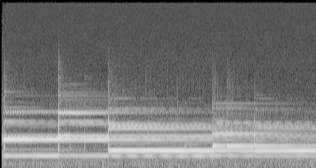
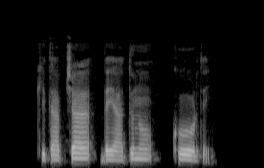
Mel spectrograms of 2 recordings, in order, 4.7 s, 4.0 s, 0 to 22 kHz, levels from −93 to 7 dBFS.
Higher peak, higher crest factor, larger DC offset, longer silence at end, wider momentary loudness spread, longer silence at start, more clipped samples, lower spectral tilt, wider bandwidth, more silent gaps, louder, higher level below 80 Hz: first, 0 dBFS vs -14 dBFS; second, 8 dB vs 16 dB; neither; second, 0 s vs 0.85 s; second, 1 LU vs 12 LU; second, 0.05 s vs 0.6 s; neither; about the same, -6 dB/octave vs -6 dB/octave; first, over 20 kHz vs 7.8 kHz; second, none vs 1.46-1.50 s, 2.42-2.58 s; first, -8 LUFS vs -30 LUFS; first, -36 dBFS vs -84 dBFS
